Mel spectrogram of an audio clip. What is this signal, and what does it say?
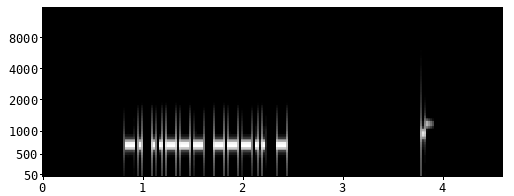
Morse code, heard as a keyed tone, about 34 wpm, 700 Hz. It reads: N28T
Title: Common Cut Numbers - 4-Digit 35wpm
